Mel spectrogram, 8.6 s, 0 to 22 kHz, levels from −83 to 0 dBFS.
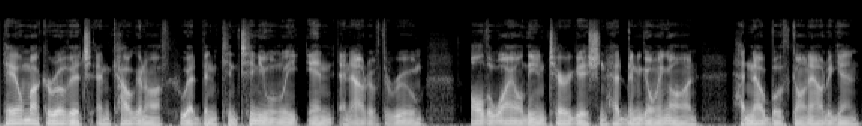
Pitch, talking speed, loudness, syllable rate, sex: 80 Hz, 200 wpm, -20 LUFS, 5.8 syllables/s, male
